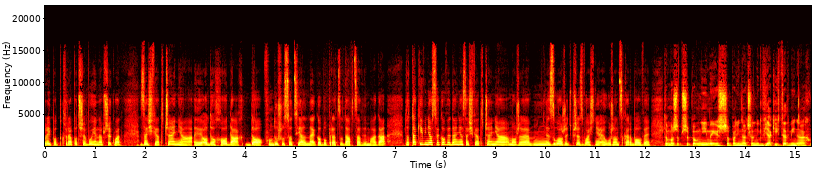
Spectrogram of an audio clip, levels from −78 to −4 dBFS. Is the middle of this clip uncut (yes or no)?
no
